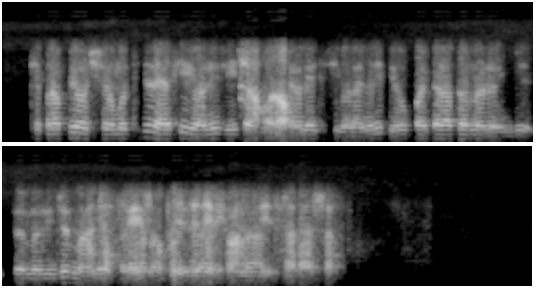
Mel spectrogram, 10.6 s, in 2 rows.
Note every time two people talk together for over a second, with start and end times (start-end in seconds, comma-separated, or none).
6.2-8.1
